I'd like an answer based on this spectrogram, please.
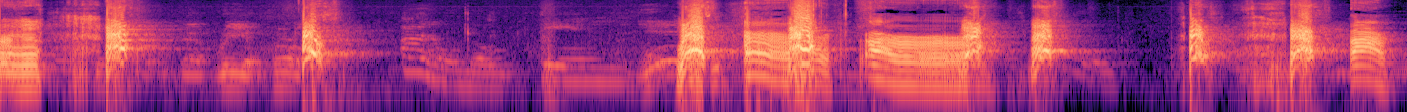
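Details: Play-attacking German Shepherd puppy giving short high barks in bursts, then a longer whining, growly yelp, separated by brief pauses, with a person talking between them.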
